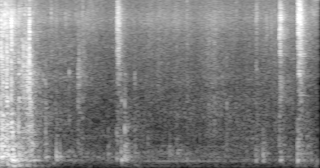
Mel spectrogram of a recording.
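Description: Interior door being opened: a loud burst of noise at the start, then a few sharp clicks about one and a half seconds in and again near the end.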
